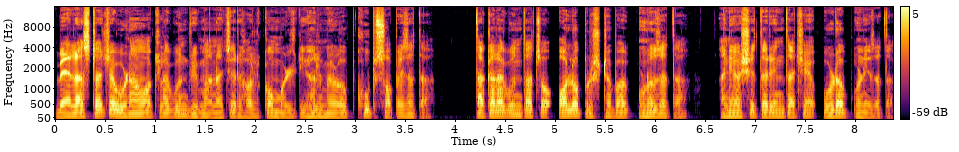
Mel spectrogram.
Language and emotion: Goan Konkani, neutral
